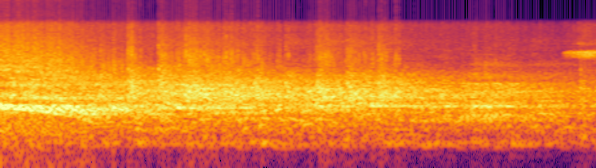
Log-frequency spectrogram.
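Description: Men's voices and shouts echo from across a large gym hall.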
